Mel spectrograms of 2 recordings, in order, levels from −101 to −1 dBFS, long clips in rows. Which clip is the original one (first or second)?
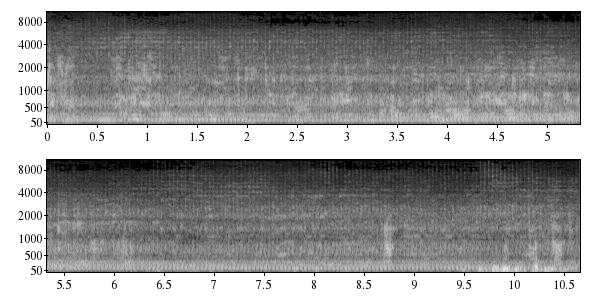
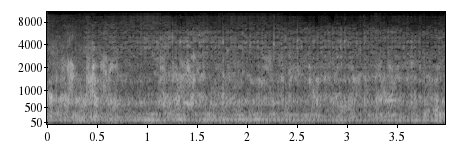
first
